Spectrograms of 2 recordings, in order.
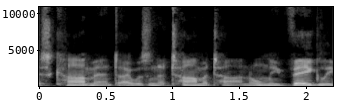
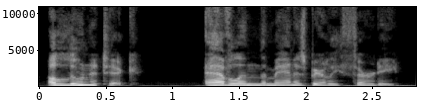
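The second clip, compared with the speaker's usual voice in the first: loud, much higher scoff; high scoffing woman's voice; 12 semitones higher, 8 dB louder than usual. Acted. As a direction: scoff at him. Evelyn scoffing.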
